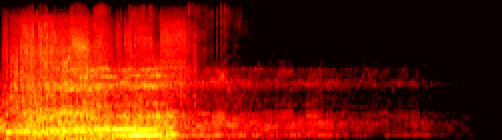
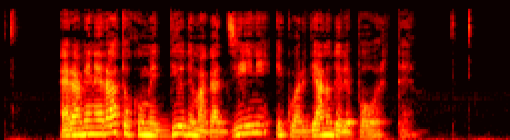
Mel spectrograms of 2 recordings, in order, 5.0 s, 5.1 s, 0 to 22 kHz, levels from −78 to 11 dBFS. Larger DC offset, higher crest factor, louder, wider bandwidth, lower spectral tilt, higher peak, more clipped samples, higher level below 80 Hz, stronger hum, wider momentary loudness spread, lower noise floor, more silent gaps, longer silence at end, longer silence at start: neither; about the same, 14 dB vs 18 dB; first, -10 LUFS vs -17 LUFS; first, 18 kHz vs 16 kHz; about the same, -5 dB/octave vs -5.5 dB/octave; about the same, 0 dBFS vs 0 dBFS; first, 0.1% vs under 0.1%; first, -32 dBFS vs -52 dBFS; neither; first, 23 LU vs 20 LU; first, -70 dBFS vs -38 dBFS; neither; first, 2.6 s vs 0.4 s; about the same, 0 s vs 0.1 s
